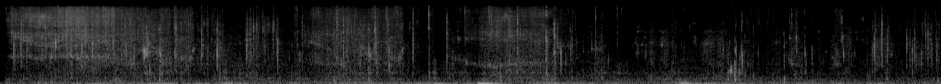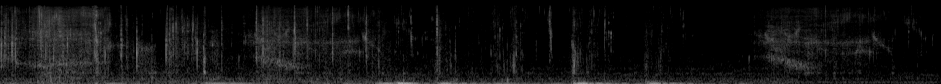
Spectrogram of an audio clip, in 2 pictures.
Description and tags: Zombie Eat
Put together for a radio format pitch, sounds delicious.
squelch, horror, zombie, spaghetti, soundscape, gross, brains, sticky, gore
